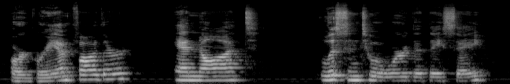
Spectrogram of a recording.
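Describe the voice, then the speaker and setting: A woman's bright, sharp voice of medium pitch, at a very slow pace with ordinary pitch variation, on a very clean recording with a silent background. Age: 70s. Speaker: video blogger. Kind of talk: casual monologue rant. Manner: halting, many restarts.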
